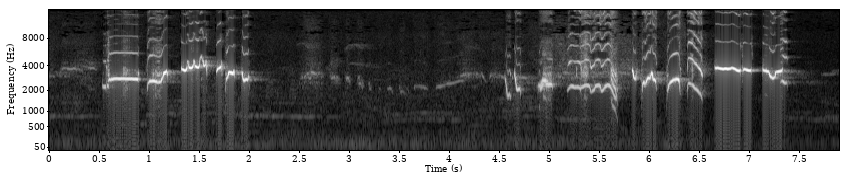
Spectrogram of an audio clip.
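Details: Lure song of an Oriental magpie-robin meant to get other birds singing: a short phrase of bright whistled notes, a quiet gap of nearly three seconds, then a long loud sequence of rich rolling whistles ending in a steady high whistle.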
